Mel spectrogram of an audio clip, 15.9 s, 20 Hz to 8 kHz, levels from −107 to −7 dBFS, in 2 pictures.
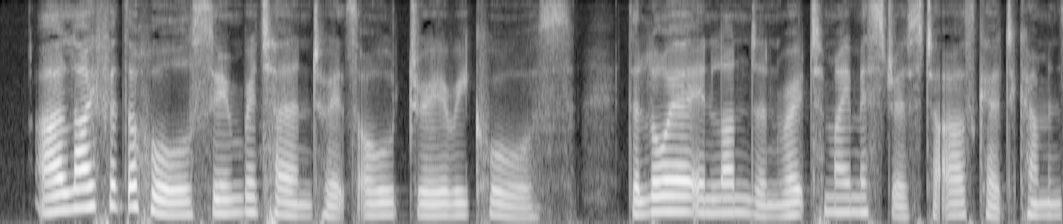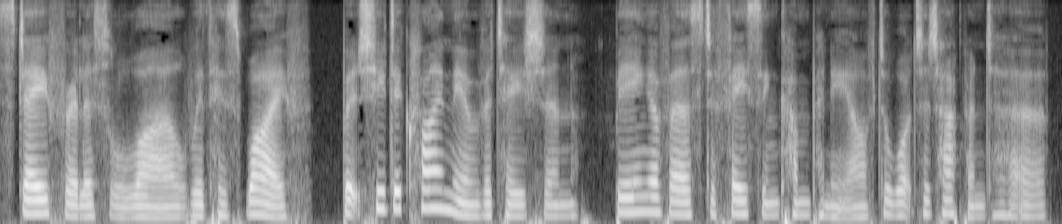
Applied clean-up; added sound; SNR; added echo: none; none; none; none.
